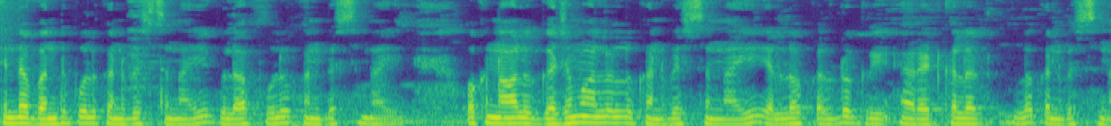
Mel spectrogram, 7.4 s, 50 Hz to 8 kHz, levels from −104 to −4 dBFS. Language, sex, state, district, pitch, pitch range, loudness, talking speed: Telugu, male, Telangana, Hyderabad, 125 Hz, 120-135 Hz, -18 LUFS, 120 wpm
